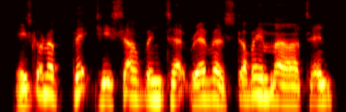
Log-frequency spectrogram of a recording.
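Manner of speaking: high, loud yell for help; alarmed yell. A narrator's reading. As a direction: yell an urgent warning, pitched right up. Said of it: "yelled Teddy Tripp".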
